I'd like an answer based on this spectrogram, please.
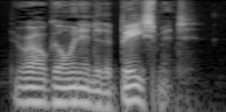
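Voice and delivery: normal talking voice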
